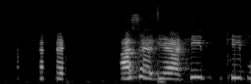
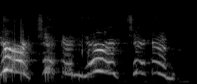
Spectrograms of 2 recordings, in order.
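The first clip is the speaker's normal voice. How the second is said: very high, shrill scream; 14 semitones higher, 4 dB louder than usual. Retelling how she screamed back at a man during a verbal spat, retelling a scream. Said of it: "she starts screaming".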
